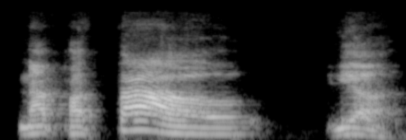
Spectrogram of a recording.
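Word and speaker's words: Naphtali: Napalia. Napalia. Napalia, right? Is how you pronounce Napa.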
